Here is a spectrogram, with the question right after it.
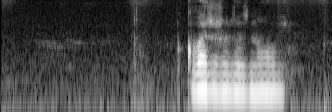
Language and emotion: Russian, neutral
